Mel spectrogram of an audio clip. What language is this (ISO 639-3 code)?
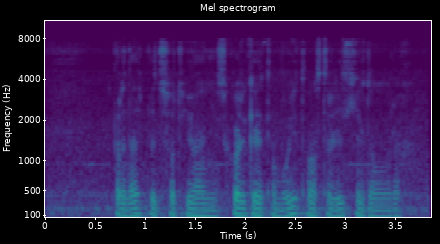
rus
